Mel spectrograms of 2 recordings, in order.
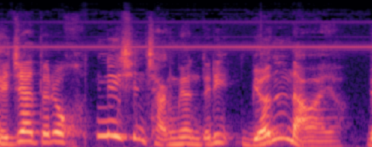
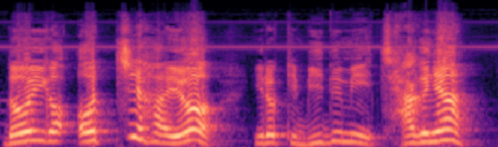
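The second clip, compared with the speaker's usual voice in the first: loud, raised preacher's scolding; forceful rebuke; 3 semitones higher, 6 dB louder than usual. Acted. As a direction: rebuke the faithless, pressing each phrase. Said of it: "제자들을 혼내신 겁니다". (목소리 높여 꾸짖는 설교)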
